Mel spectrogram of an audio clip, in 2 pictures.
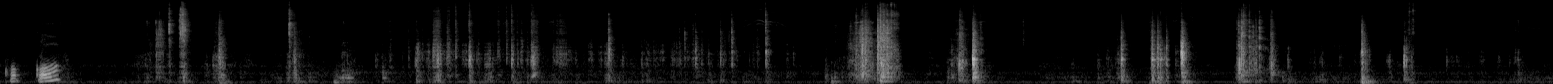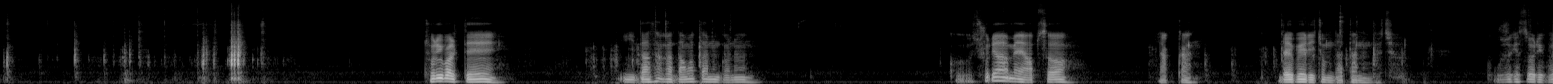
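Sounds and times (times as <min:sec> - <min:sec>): plastic keyboard parts clicking: 0:03.8 - 0:08.9, 0:11.0 - 0:12.9, 0:15.1 - 0:18.2.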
